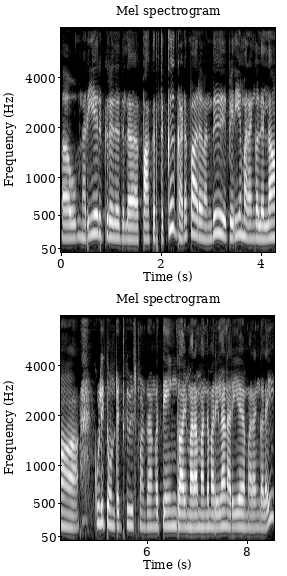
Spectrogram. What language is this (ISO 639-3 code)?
tam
